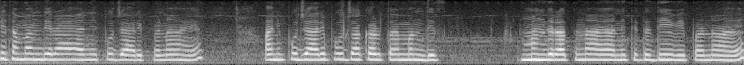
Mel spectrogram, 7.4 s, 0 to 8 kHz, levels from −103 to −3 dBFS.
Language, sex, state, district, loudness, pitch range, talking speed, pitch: Marathi, female, Maharashtra, Mumbai Suburban, -15 LUFS, 230-255 Hz, 155 wpm, 245 Hz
